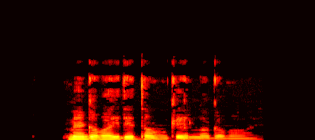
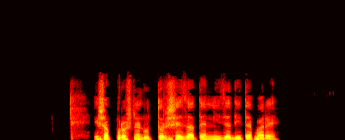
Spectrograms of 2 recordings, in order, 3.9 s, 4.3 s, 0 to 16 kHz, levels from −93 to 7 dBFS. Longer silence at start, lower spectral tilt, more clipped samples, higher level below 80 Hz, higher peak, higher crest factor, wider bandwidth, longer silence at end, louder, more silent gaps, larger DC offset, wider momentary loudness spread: about the same, 0.85 s vs 0.9 s; about the same, -7 dB/octave vs -7 dB/octave; neither; second, -70 dBFS vs -54 dBFS; about the same, -4 dBFS vs -2 dBFS; about the same, 20 dB vs 20 dB; first, 9.4 kHz vs 7.6 kHz; about the same, 0.8 s vs 0.85 s; about the same, -22 LUFS vs -20 LUFS; second, none vs 1.90-1.96 s; neither; second, 15 LU vs 19 LU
